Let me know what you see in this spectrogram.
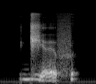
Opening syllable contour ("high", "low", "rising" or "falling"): low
